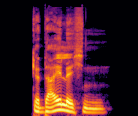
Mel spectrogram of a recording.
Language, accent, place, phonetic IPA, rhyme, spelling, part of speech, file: German, Germany, Berlin, [ɡəˈdaɪ̯lɪçn̩], -aɪ̯lɪçn̩, gedeihlichen, adjective, De-gedeihlichen.ogg
- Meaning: inflection of gedeihlich: 1. strong genitive masculine/neuter singular 2. weak/mixed genitive/dative all-gender singular 3. strong/weak/mixed accusative masculine singular 4. strong dative plural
